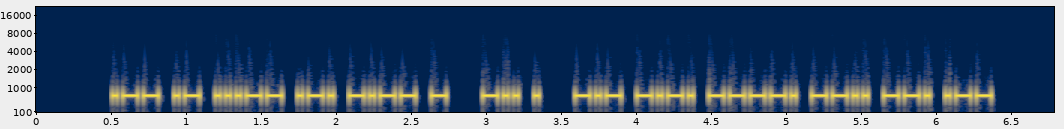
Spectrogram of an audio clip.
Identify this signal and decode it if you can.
Morse code, heard as a keyed tone, about 36 wpm, 700 Hz. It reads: WA3RYT DE KC9ZGW
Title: USA Callsign DE Callsign 35wpm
